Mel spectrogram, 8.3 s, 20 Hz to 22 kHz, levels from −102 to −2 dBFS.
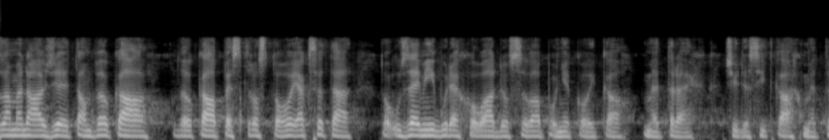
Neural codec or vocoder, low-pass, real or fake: codec, 16 kHz, 4.8 kbps, FACodec; 7.2 kHz; fake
